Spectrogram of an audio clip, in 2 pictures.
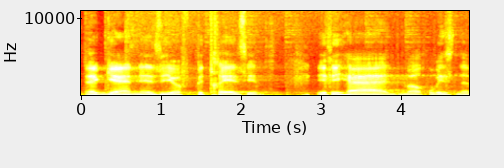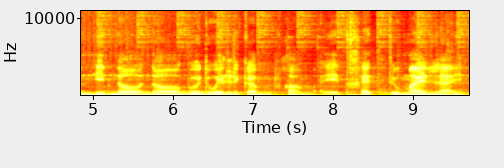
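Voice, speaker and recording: A brooding vampire master acted by a man speaks in a low, unhurried voice. The delivery is solemn and formal, like visual novel drama, and rings out in a long echoing reverb over music. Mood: earnest, brooding. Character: brooding, soft-spoken ancient male vampire master. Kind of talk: visual novel read-aloud with dramatic voice acting.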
